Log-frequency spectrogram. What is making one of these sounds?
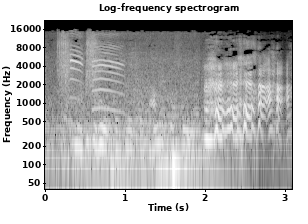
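Young women talk with animation close by.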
